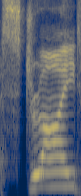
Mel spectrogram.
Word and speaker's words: Stryd: It's called a Stride. It's spelled STRYD.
